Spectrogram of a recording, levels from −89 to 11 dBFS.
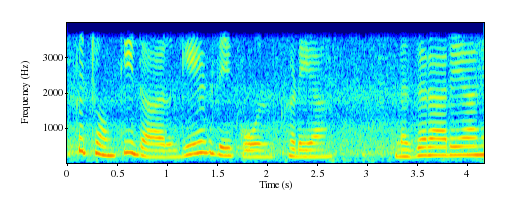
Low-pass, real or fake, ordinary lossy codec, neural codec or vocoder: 3.6 kHz; real; none; none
